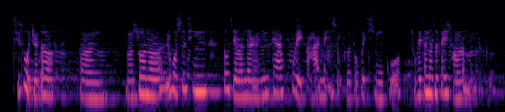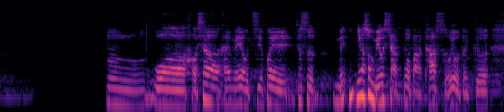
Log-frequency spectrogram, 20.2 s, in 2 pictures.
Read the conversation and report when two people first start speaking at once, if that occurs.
none

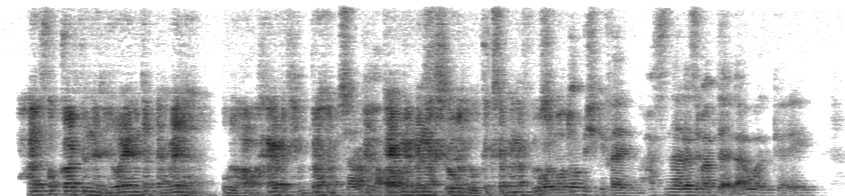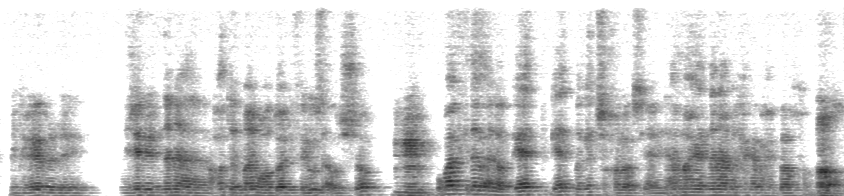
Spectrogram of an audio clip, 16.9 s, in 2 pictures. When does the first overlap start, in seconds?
3 s

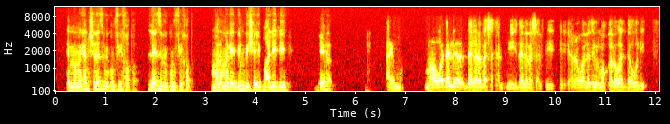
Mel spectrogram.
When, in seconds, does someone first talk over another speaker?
none

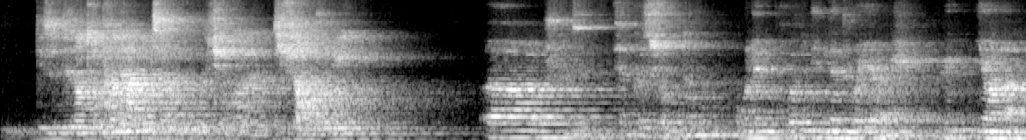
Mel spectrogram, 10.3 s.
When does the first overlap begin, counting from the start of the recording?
none

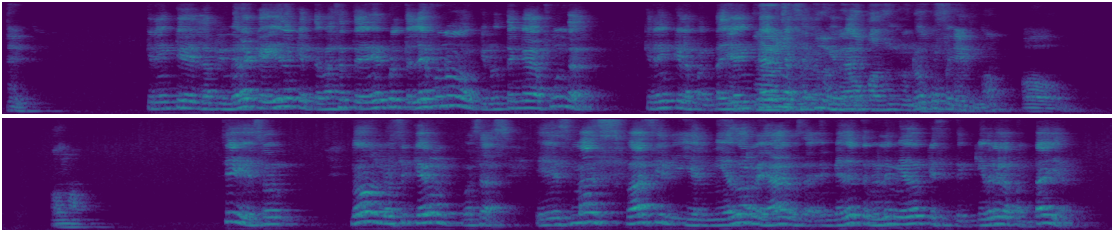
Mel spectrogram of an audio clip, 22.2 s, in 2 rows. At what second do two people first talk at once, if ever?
7 s

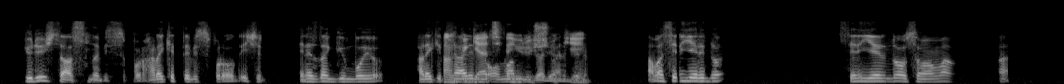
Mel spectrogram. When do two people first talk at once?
4 s

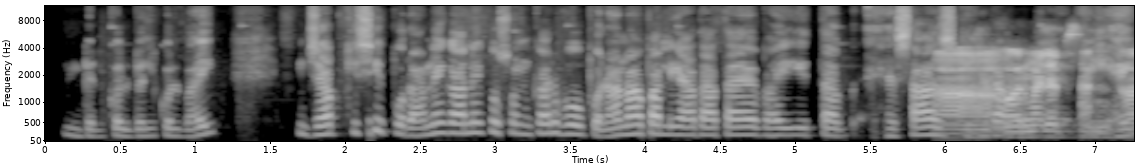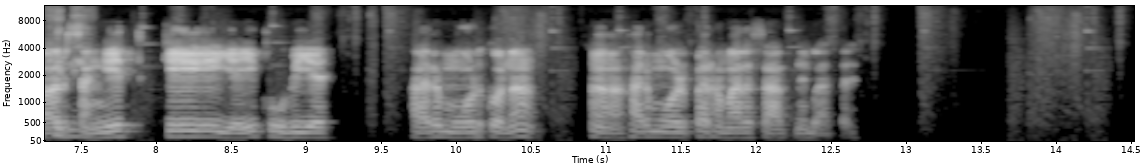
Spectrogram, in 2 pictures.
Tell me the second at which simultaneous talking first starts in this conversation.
6 s

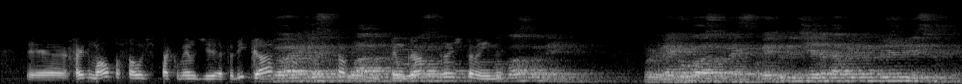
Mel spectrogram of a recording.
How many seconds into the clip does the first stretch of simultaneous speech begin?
3 s

